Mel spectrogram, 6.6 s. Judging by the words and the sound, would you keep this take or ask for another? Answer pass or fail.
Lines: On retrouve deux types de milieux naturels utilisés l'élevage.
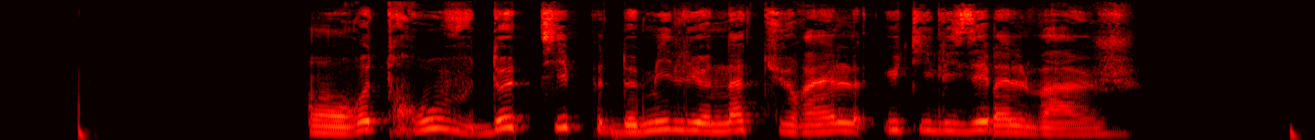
pass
